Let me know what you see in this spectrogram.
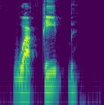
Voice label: "Waqib'", Quiché; seis; six; INALI; UTexas; Números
